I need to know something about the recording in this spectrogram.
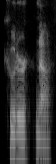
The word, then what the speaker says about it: Kudrna: just how it sounds just put an e in there between the r and the uh the d and the r then it really makes sense cooter no let me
